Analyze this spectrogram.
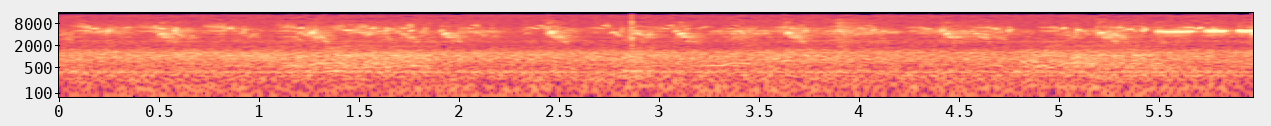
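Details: Red-rumped swallows perched on power lines give high, thin chirps and twitters, about three per second in a loose pattern, over a steady broad background hiss.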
